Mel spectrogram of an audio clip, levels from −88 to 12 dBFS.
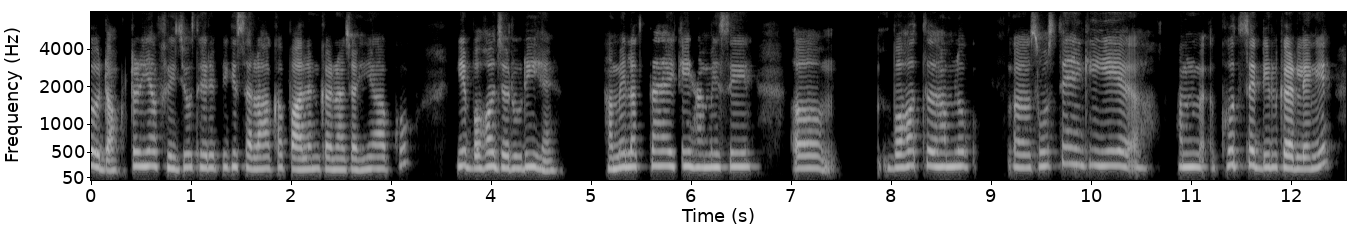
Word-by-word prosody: Doctor 185 +8 0
या 255 0 +3
physiotherapy 230 +1 -2
की 245 - +1
सलाह 210 -3 +1
का - - -1
पालन 200 +1 +4
करना 200 -2 +1
चाहिए 195 +1 -1
आपको, 210 +9 -5 0.5
ये 260 - +4
बहुत 245 +3 +3
ज़रूरी 225 +2 +1
है। 180 -2 -3 0.5
हमें 210 +3 +2
लगता 245 +1 0
है 255 0 +2
कि 255 0 +1
हम 235 0 +2
इसे 245 +1 +1
अ, 245 -3 -7 0.9
बहुत 250 +4 0
हम 245 -1 +3
लोग 255 +1 -2 0.4
अ, 230 -1 0
सोचते 255 +5 -3
हैं 280 -2 -2
कि 275 - -7
ये 260 -1 +1 0.5
हम 240 -1 +3 0.2
खुद 270 0 -1
से 270 0 +2
डील 235 0 0
कर 220 -1 +8
लेंगे 210 +7 +1
235 Hz, 165 wpm, -24 LUFS, 215-255 Hz, 0.9 s, कर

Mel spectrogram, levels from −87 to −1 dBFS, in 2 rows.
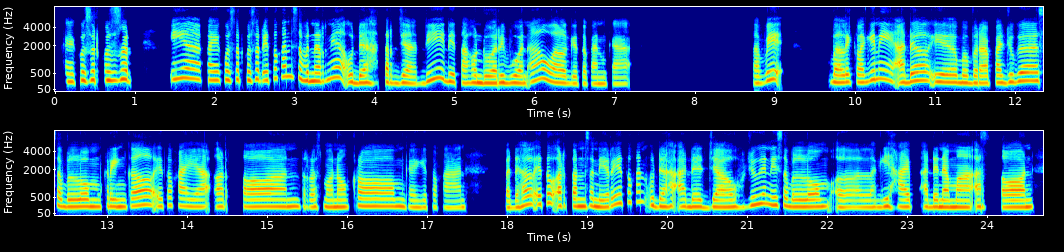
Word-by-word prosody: kayak 235 -1 -1
kusut-kusut 285 +2 +1 0.5
iya 325 0 +1
kayak 280 -1 +1
kusut-kusut 295 +1 -1
itu 275 +4 -3
kan 390 +2 -1
sebenarnya 300 - +1
udah 210 -2 +1
terjadi 215 - -1
di 245 -2 +1
tahun 210 +1 0
2000-an 200 0 +1
awal 250 -6 +1
gitu 190 -1 -5
kan 180 0 -4
Kak. 180 0 -7 1.5
Tapi, 270 +9 0 0.7
balik 225 0 +1
lagi 225 +7 +1
nih 305 -6 -1
ada 250 +6 +2
ya 225 -1 +1
beberapa 205 0 0
juga 260 +5 +2
sebelum 215 -2 +2
crinkle 230 +4 +1
itu 225 +2 -4
kayak 215 -3 0
earth 210 0 -3
tone 215 0 +2
terus 200 -1 -6
monokrom 220 +1 +1
kayak 195 -1 -5
gitu 195 0 -12
kan, 190 0 -6 0.5
padahal 200 +9 0
itu 280 +1 -2
earth 230 -2 +1
tone 220 0 +3
sendiri 225 +6 0
itu 335 - -6
kan 350 0 -4
udah 220 -1 0
ada 210 0 +1
jauh 200 +2 +1
juga 265 +7 0
nih 260 -4 0
sebelum, 210 -2 +1
eee, 195 0 -2 0.2
lagi 200 +2 -1
hype 205 0 0
ada 205 0 -2
nama 200 0 +3
earth 205 -2 -2 0.2
tone 200 +1 +4
215 Hz, 135 wpm, -24 LUFS, 200-255 Hz, 1.5 s, tone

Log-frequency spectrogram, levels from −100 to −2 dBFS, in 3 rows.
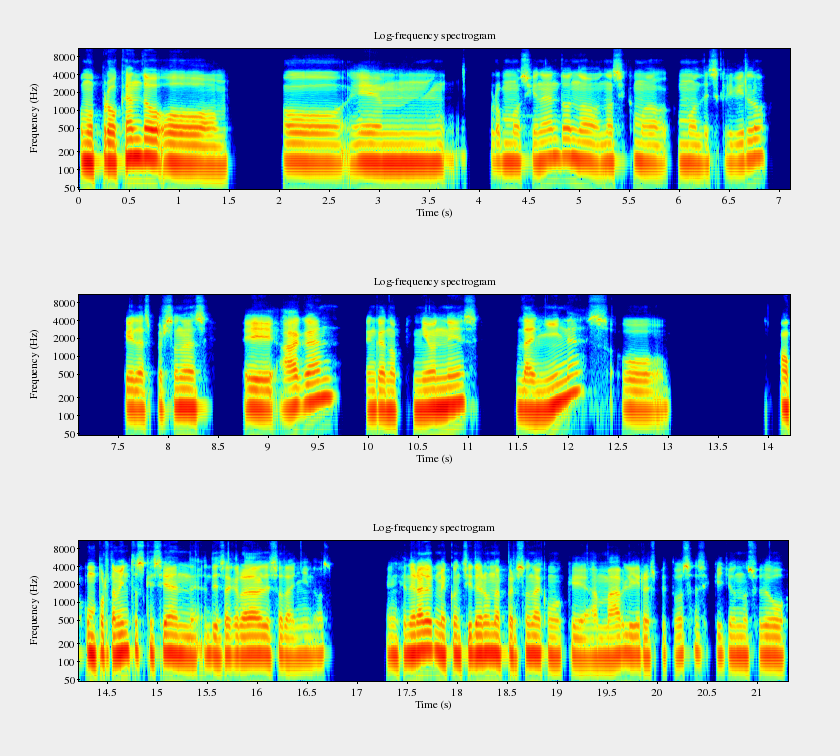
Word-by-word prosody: como 140 -1 +3
provocando, 160 +3 +5
o 130 -3 +1 0.6
o 135 -1 -1
em, 135 +1 0 0.3
promocionando, 140 +4 -3
no 145 -4 -1
no 135 0 -3
sé 140 0 -7
cómo 135 -3 -5
cómo 135 -1 -4
describirlo, 140 +5 -6 0.7
que 135 -1 +2
las 130 0 -2
personas, 140 +1 0 0.3
eh, 135 -3 +3
hagan, 175 +10 +2 0.2
tengan 130 0 0
opiniones 140 +5 +2 0.4
dañinas 150 - +1
o 130 0 -4 1.1
o 140 - +2
comportamientos 145 +1 +2
que 140 - -3
sean 135 -1 +1
desagradables 135 0 +1
o - - 0
dañinos. 130 +2 -6 0.5
En 135 -1 -3
general, 150 +4 +5
me 135 -2 +2
considero 140 +1 +2
una 140 -1 +2
persona 135 +1 +1
como 130 -3 -4
que 125 -3 -4
amable 125 +3 -2
y 135 - 0
respetuosa, 130 +3 -6
así 145 0 -12
que 135 -2 -8
yo 135 0 -5
no 130 -1 -1
suelo, 130 -2 -2
135 Hz, 125 wpm, -22 LUFS, 130-145 Hz, 1.1 s, provocando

